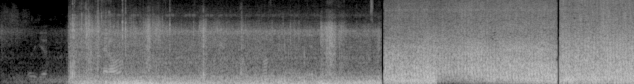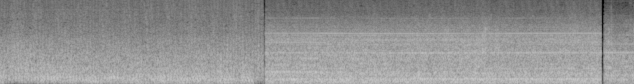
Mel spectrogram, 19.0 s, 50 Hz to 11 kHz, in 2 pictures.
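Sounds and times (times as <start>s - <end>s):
high turbine whine: 0.8s - 19.0s
helicopter rotor and turbine noise: 1.0s - 19.0s
helicopter cabin noise: 5.8s - 19.0s.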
